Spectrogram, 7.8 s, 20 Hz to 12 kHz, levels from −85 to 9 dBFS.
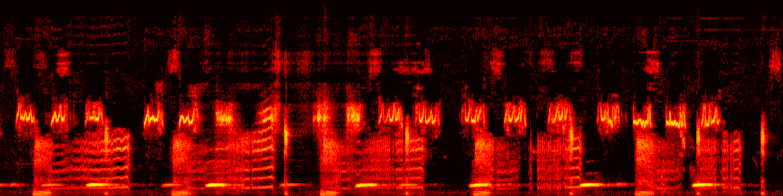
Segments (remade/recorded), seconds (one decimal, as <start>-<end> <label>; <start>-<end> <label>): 0.0-2.0 recorded; 2.0-3.6 remade; 3.6-7.8 recorded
